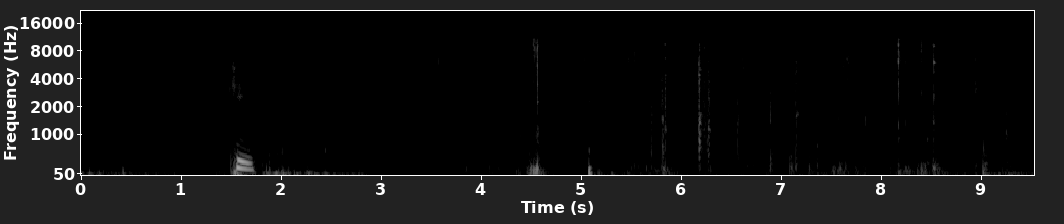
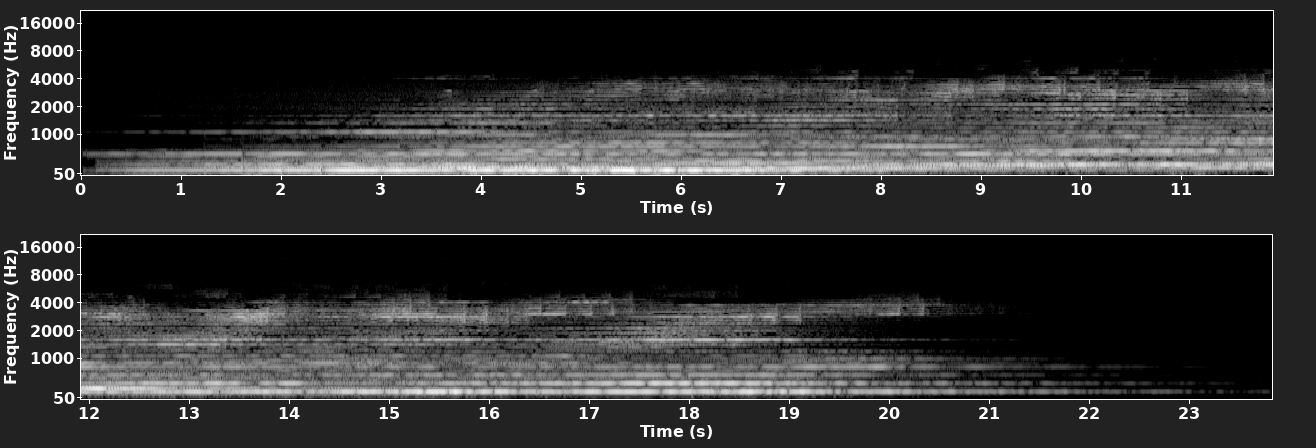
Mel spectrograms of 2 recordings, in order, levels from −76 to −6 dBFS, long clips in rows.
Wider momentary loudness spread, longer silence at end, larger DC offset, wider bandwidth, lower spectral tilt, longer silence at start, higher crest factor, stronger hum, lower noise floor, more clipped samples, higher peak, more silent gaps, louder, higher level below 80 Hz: first, 26 LU vs 13 LU; second, 0.45 s vs 2.25 s; neither; first, 11 kHz vs 5 kHz; second, -5.5 dB/octave vs -9.5 dB/octave; second, 0.1 s vs 0.3 s; first, 26 dB vs 18 dB; neither; first, -82 dBFS vs -69 dBFS; neither; second, -26 dBFS vs -2 dBFS; neither; second, -48 LUFS vs -20 LUFS; second, -66 dBFS vs -50 dBFS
